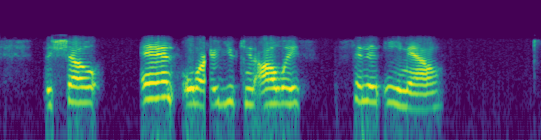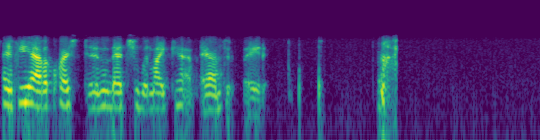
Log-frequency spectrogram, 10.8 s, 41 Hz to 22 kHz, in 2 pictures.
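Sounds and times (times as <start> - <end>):
speech: 0.4 - 4.5, 5.4 - 8.2
person coughing: 9.2 - 9.4.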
